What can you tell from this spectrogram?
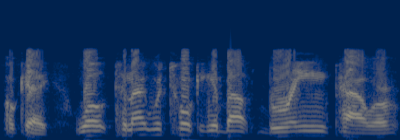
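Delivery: normal talking voice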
